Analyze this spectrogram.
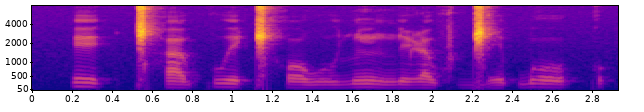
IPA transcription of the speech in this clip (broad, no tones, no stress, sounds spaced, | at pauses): e k ǁʰ a kʷ e ǁʰ ɔ w u ʎ ĩ ŋ i ɭ a xʷ ɡ͡ǁ e ɓ o k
